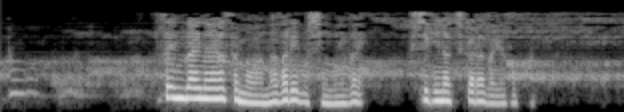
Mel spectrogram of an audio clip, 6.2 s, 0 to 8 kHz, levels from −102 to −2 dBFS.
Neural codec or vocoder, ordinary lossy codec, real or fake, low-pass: codec, 16 kHz, 2 kbps, FunCodec, trained on LibriTTS, 25 frames a second; MP3, 24 kbps; fake; 7.2 kHz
